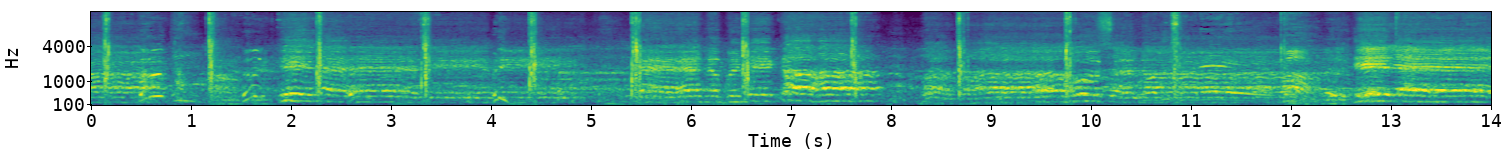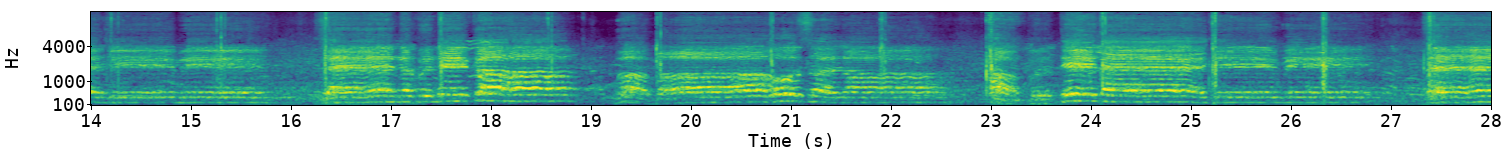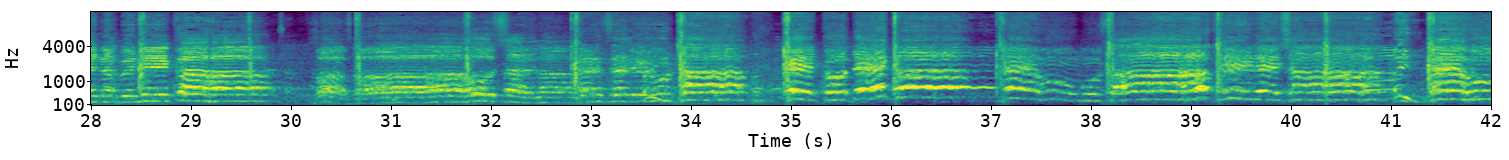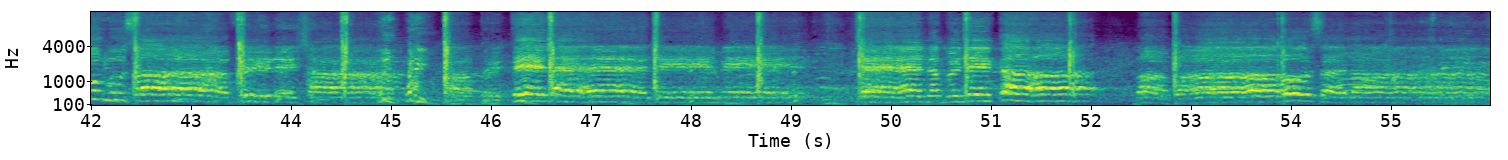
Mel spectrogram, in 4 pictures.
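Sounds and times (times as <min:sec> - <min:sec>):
men chanting: 0:00.0 - 0:26.8, 0:27.4 - 0:55.9.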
